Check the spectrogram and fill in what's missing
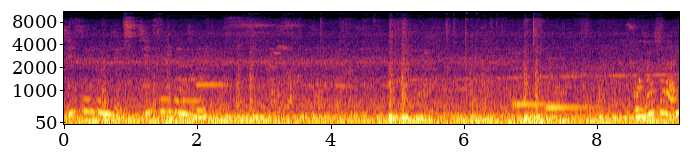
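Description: A JR Kyushu 821 series one-man train on the Hōhi Line bound for Kumamoto runs with a steady loud rumble and motor whine, faint wheel squeals and clatter, while an onboard announcement voice speaks.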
